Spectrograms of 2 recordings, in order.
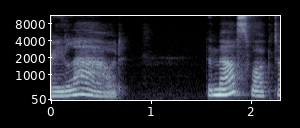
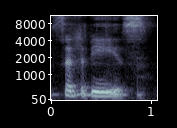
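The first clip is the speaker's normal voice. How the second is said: ordinary delivery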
